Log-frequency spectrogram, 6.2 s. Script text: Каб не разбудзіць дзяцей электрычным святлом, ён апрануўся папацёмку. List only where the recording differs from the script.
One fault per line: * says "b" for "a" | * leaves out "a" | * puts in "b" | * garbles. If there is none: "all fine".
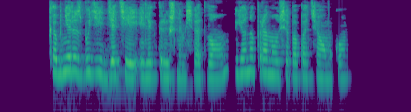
all fine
